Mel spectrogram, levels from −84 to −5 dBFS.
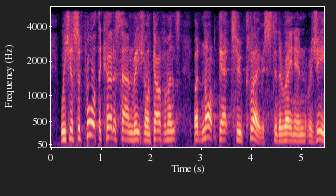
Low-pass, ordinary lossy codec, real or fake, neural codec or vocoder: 5.4 kHz; MP3, 48 kbps; fake; codec, 16 kHz in and 24 kHz out, 2.2 kbps, FireRedTTS-2 codec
